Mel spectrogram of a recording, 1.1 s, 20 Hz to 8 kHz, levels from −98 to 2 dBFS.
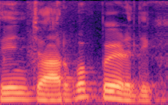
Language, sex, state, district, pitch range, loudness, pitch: Chhattisgarhi, male, Chhattisgarh, Raigarh, 115-150 Hz, -16 LUFS, 130 Hz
